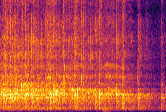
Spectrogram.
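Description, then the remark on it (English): A crowd applauds for a new kids ministry director, a dense wash of many hands clapping at an even, moderate loudness that begins to taper slightly toward the end. No voices are heard. “She's probably running around with kids, so I would tell y'all to clap, but y'all can clap for her too.”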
